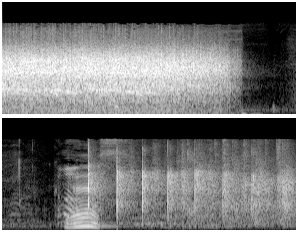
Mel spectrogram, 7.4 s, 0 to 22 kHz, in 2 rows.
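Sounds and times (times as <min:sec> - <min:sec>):
large crowd applauding after a speech: 0:00.0 - 0:03.0, 0:04.7 - 0:07.3.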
